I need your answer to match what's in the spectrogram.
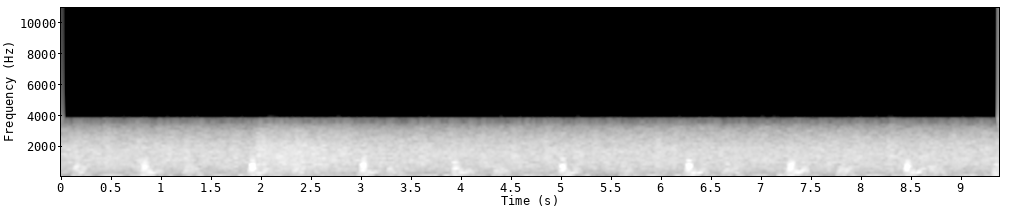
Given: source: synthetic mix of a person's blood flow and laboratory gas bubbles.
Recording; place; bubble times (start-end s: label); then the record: Doppler ultrasound of blood flow; precordium
no bubbles
From the record:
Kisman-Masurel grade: 000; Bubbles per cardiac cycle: 0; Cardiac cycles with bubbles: 0%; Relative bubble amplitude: no bubbles discernible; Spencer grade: 0 (complete lack of bubble signals)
